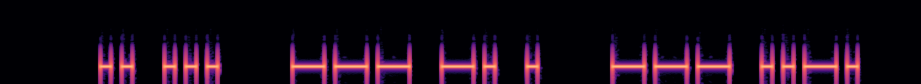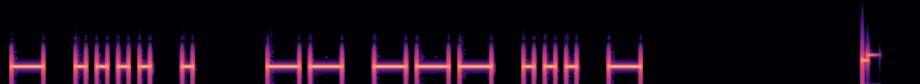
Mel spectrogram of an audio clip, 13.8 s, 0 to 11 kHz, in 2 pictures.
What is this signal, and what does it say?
Morse code, heard as a keyed tone, about 15 wpm, 700 Hz. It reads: IS ONE OF THE MOST
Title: Sets of 5 Words 15wpm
